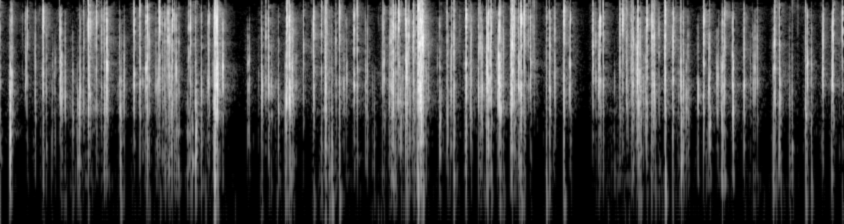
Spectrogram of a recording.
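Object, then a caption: Thin clear plastic packaging. A small, empty, hollow piece of clear plastic packaging is held in both hands close to the microphone while fingertips crinkle and squeeze it. The result is a dense run of sharp, bright crackles and crinkles with a few brief pauses, almost no low end, and no ringing after each snap.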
